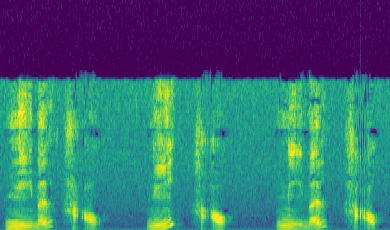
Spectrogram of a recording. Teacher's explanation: because we have mun separating ni and hao, they both go back to being third tone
